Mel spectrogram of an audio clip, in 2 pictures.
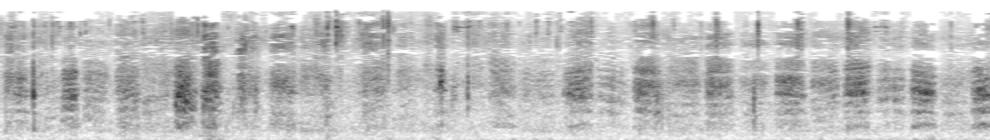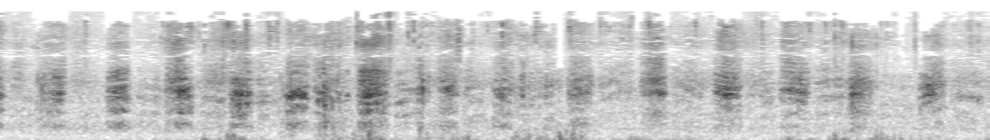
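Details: Restless Labrador Retriever panting rapidly and irregularly, several breaths per second, with thin whine-like tones running through the breaths and soft low thumps in the background.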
